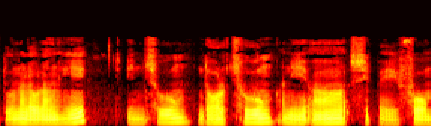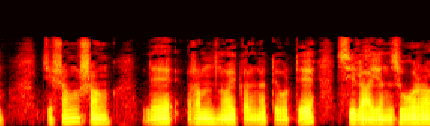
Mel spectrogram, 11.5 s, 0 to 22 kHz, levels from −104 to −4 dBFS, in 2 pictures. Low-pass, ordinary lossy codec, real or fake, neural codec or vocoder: 7.2 kHz; MP3, 32 kbps; real; none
